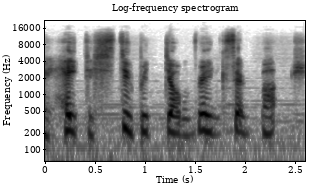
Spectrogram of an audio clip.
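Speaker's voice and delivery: muttered under breath. Getting no response, a character mutters under her breath. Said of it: "Under under her breath".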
